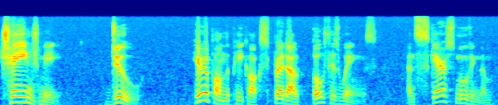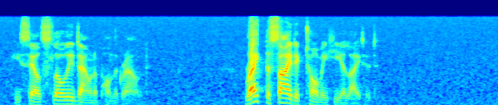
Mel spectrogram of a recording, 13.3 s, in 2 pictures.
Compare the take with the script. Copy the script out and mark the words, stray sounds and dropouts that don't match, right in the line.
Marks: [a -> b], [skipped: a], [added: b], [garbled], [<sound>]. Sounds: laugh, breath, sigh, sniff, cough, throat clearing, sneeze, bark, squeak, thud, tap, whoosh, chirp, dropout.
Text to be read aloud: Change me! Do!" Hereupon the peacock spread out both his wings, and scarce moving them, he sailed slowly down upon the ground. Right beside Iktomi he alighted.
Change me! Do!" Hereupon the peacock spread out both his wings, and scarce moving them, he sailed slowly down upon the ground. Right beside Iktomi he alighted.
